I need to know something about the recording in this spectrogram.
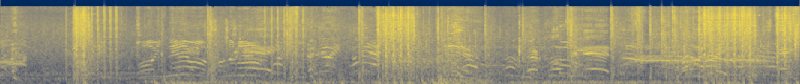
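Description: Gunshots crack loudly several times.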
